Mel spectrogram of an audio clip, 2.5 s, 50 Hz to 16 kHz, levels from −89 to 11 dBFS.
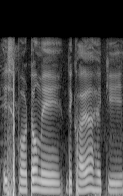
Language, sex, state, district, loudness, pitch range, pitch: Hindi, male, Haryana, Charkhi Dadri, -16 LUFS, 150-165 Hz, 160 Hz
